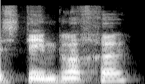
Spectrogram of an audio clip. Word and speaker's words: Steenbrugge: And I'm pronouncing it right, Dr. Steenbrugge. Yeah, that's fine.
